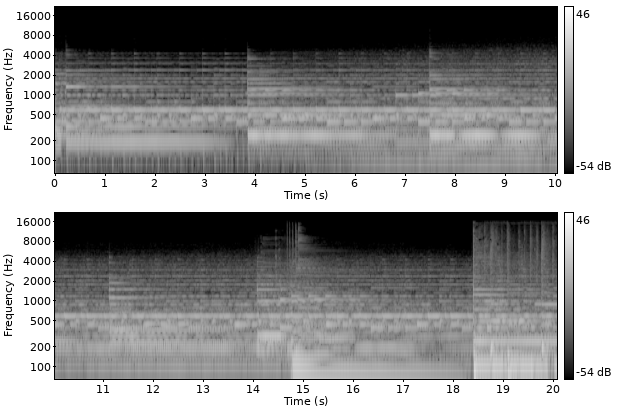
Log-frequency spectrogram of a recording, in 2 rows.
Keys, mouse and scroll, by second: 1.4 middle click, 2.0-2.4 scroll down 4, 2.4 middle click, 3.8 shift+middle click, 4.2 scroll up 1, 4.5 middle click, 5.0 scroll down 2, 5.3 middle click, 6.4 right click, 7.2 alt+shift+right click, 8.2 right click, 9.1 c, 13.1 click, 13.1 middle click, 15.3 shift+middle click, 16.3 middle click, 17.4 middle click, 17.5 shift+middle click, 17.9 shift+middle click, 19.0 click.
